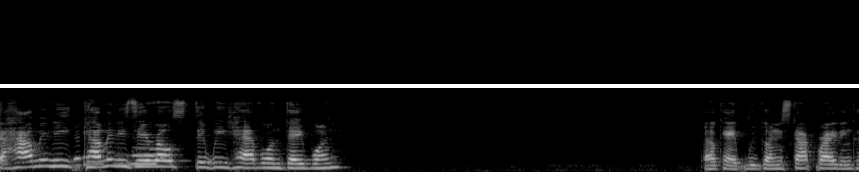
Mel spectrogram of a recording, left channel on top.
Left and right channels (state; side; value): silent; left; digital silence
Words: how many zeros did we have on day 1? Okay, we're going to stop writing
